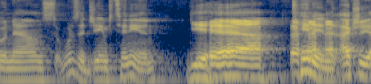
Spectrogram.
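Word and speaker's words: Tynion: what is it James tinian yeah tin actually I get his name wrong all the time and he it's it's tinan I don't know I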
